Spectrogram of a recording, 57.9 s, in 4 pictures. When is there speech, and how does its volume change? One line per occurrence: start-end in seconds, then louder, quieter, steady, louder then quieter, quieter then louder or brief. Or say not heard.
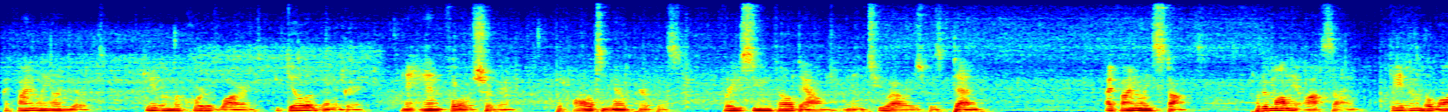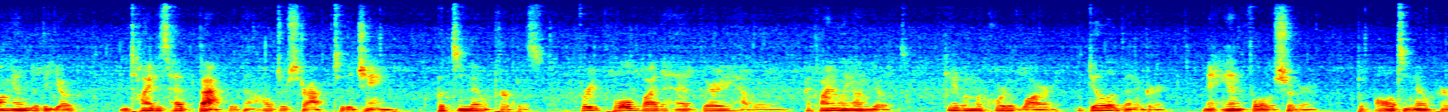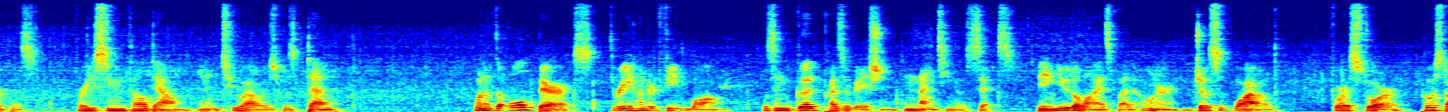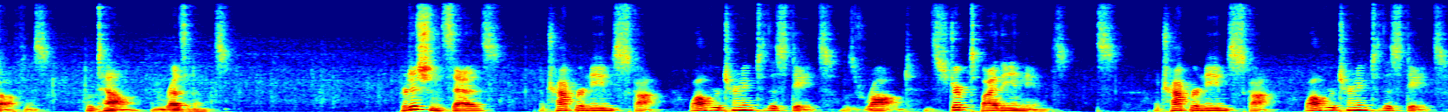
0.0-9.9 steady
11.1-32.4 steady
33.7-45.8 steady
47.4-57.8 steady.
